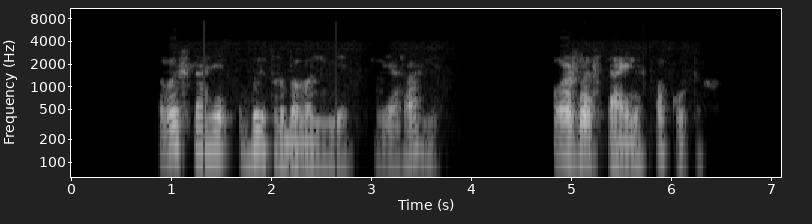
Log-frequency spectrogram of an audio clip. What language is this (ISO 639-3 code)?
bel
